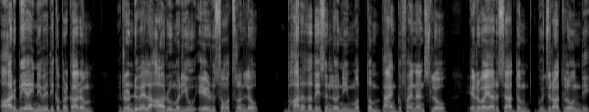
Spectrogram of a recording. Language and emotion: Telugu, neutral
